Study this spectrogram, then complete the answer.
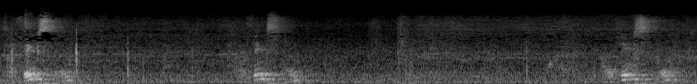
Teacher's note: There we’ve got one accent on the word, “think”. It’s a Fall-Rise.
